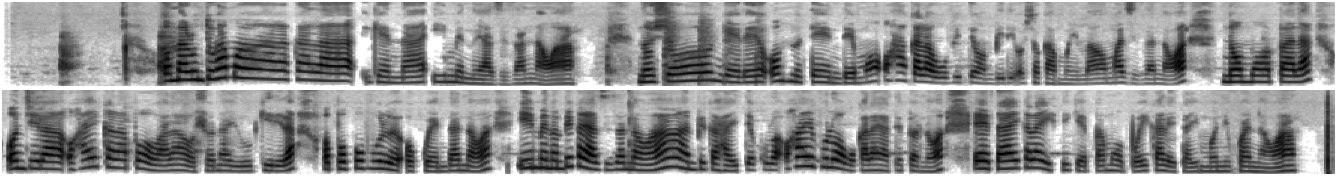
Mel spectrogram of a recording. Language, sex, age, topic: Oshiwambo, female, 25-35, agriculture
